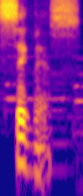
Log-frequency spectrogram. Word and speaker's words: Cygnus: Cygnus. It's Cygnus. Okay. That makes more sense. So kind of like sickness, but it's Cygnus.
